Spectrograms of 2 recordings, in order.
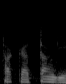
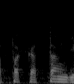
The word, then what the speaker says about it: whakatangi: One important thing to have in mind that most people get wrong is that WH in Maori sounds like F, the sound of the letter F, and most people get this wrong.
